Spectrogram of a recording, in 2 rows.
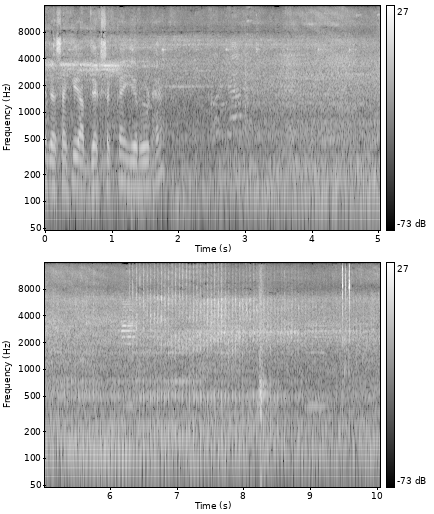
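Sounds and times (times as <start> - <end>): short sharp knock: 8.2 - 8.6.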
